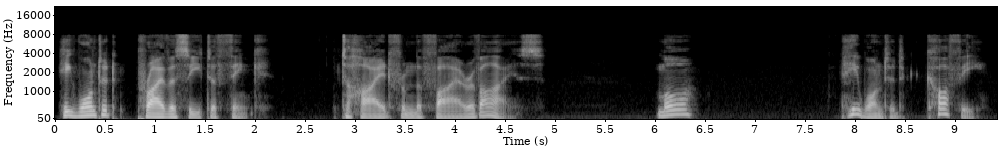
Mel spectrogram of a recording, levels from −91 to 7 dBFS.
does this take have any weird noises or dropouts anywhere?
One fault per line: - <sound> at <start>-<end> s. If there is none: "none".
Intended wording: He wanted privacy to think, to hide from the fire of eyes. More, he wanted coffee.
none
